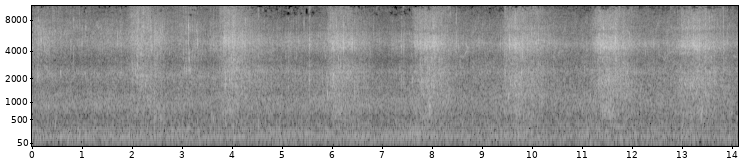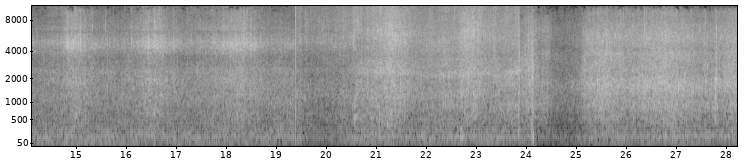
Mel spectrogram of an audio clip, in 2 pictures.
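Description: River water from a boat's wake washing in over the rocks of the bank in regular surges about every two seconds, with a steady wash near the end. There are two sharp knocks in the second half.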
